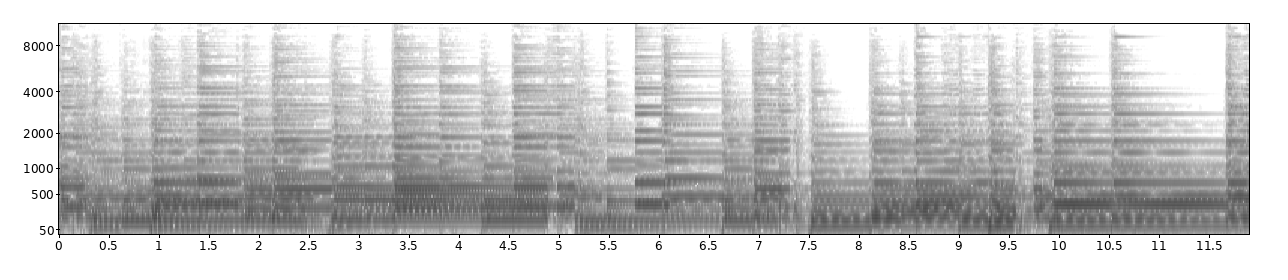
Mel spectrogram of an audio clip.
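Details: Strummed acoustic guitar music fills the whole stretch with steady chords, and no animal sound can be picked out.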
